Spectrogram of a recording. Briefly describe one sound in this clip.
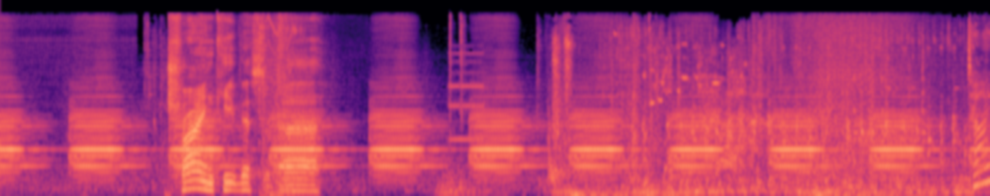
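A countdown timer beeps in a steady repeating rhythm.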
